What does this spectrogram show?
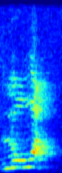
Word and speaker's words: loa: Their Lua is written L-O-I. Our Lua is written L-O-A. Both are pronounced the same way.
